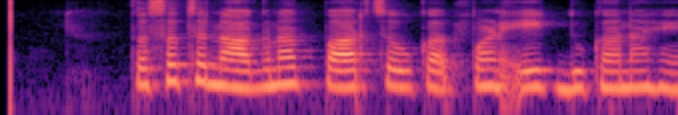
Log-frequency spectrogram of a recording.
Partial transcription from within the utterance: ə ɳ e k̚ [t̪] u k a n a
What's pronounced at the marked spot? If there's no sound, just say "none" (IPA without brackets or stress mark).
d̪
